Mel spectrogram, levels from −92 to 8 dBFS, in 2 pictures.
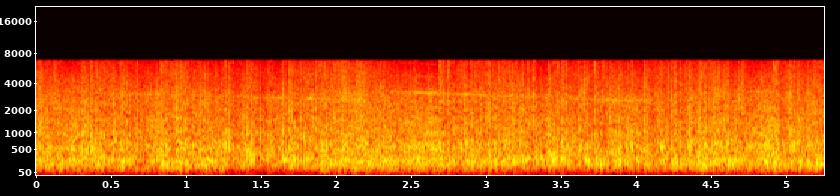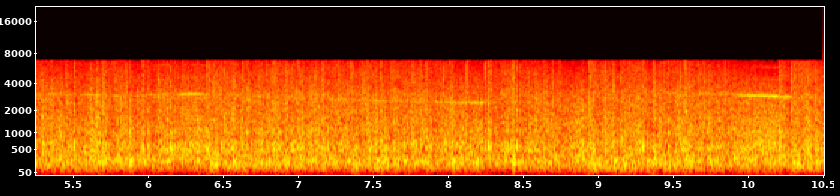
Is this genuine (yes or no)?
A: yes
